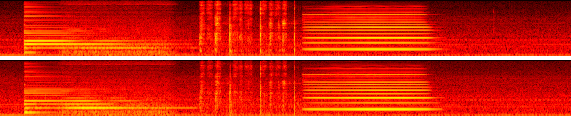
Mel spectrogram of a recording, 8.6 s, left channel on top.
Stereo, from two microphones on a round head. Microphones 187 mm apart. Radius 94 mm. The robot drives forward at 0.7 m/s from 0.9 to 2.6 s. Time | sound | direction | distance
0.4 | a guitar | 80° left | 3.5 m
3.0 | writing | 65° left (ahead or behind) | 1.0 m
4.5 | a violin | centre (ahead or behind) | 0.7 m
